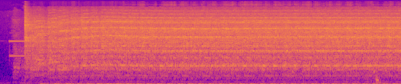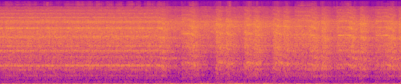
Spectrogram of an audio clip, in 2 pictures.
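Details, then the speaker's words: Fiat starting after sitting for months, using a procedure: crank until oil pressure builds and compression returns, then let the pedal go to idle. It catches within a second and settles into a steady, even idle with no knocks or misses; nothing is wrong. "So now you can hear it. It works very nicely. It sounds great. And there's nothing wrong with it."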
